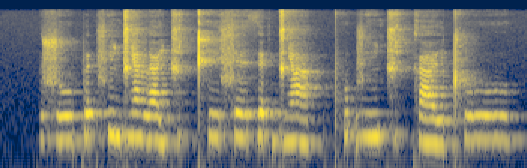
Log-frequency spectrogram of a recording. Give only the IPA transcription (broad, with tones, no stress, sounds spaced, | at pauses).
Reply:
z o˨ ʊ̯ p ɛ˦ ʔ sʰ ĩ˦˨ d͡ʑ ã˦˨ l a˨ ɪ̯ t͡ɕ ɪ˦ ʔ kʰ e˦ sʰ ɛ˦ θ ɛ˦ ʔ d͡ʑ ã˦˨ | pʰ ʊ˦ ʔ z ĩ˦ t͡ɕ ɪ˦ ʔ k a˨ ɪ̯ tʰ o˦ ʊ̯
